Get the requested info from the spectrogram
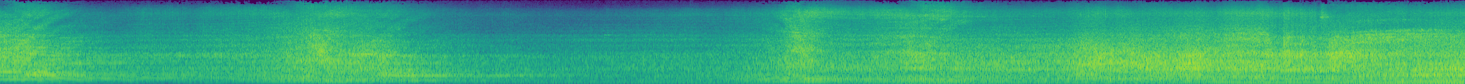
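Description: Diesel trucks pulling up a highway grade, with motorcycles, passing close one after another: each pass swells and fades, and the traffic grows louder and steadier near the end.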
